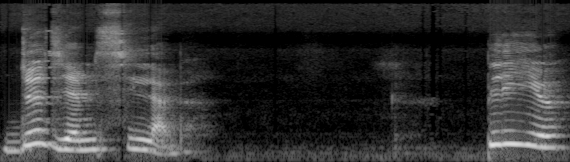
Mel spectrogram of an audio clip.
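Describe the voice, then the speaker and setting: Woman teacher, fairly high voice, slow and deliberate, patient, spells out every sound for young kids. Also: very animated, warm tone. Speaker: primary school teacher. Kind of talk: slow, clearly articulated dictation lesson.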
